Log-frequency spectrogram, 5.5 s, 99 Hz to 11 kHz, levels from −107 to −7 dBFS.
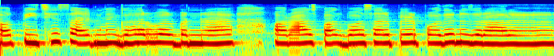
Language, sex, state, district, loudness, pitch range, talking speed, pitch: Hindi, female, Punjab, Fazilka, -12 LUFS, 285-300 Hz, 195 wpm, 295 Hz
